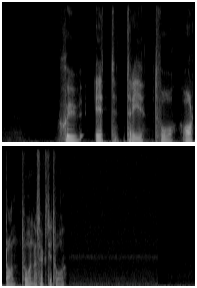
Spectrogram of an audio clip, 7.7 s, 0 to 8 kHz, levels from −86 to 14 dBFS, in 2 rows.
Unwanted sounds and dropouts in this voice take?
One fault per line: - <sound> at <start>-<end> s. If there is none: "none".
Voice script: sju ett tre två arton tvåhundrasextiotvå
none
